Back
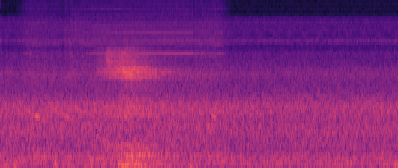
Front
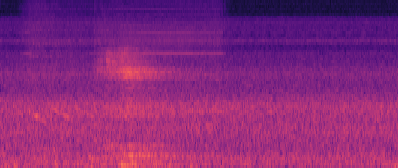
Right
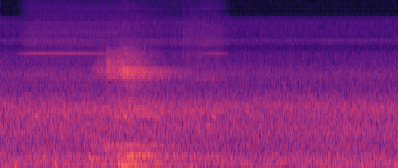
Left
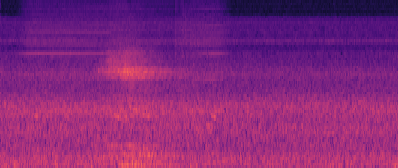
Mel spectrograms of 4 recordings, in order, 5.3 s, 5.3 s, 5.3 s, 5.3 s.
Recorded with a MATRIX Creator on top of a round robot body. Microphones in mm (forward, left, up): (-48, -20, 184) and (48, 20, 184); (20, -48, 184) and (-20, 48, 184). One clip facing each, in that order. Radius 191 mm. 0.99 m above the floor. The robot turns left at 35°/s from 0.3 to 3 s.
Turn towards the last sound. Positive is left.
turn(degrees=-120)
